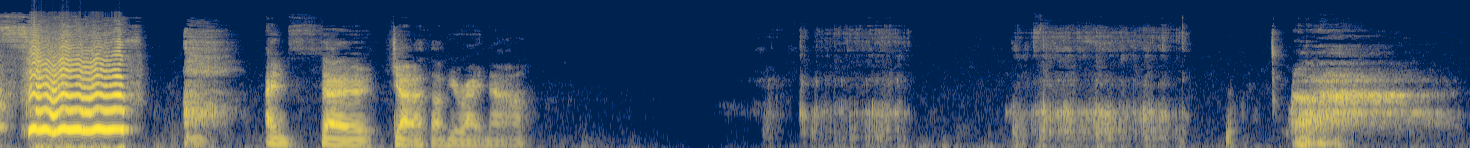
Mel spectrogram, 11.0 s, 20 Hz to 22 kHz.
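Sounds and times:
person making breathy vocal noises: 1.4 - 1.9, 9.6 - 11.0.

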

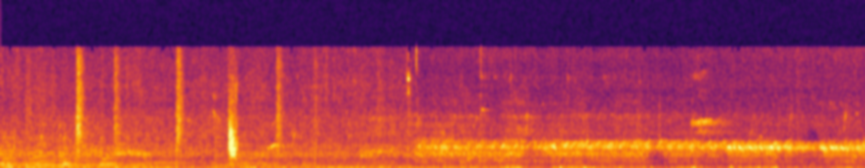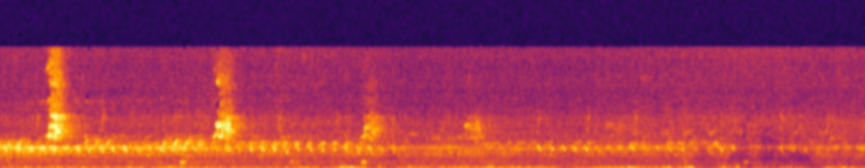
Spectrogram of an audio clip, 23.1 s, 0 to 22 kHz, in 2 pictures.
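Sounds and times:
low rumble: 0.0 - 8.8
chorus of calling animals: 3.1 - 12.4.

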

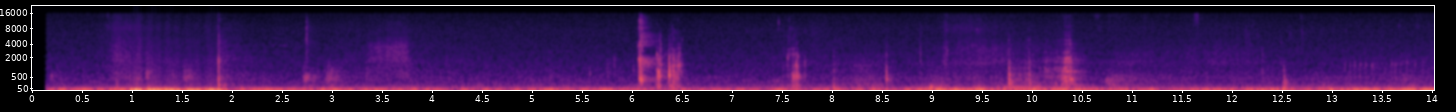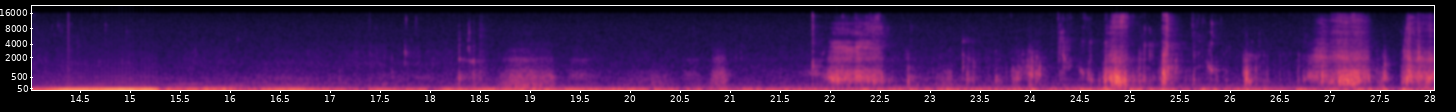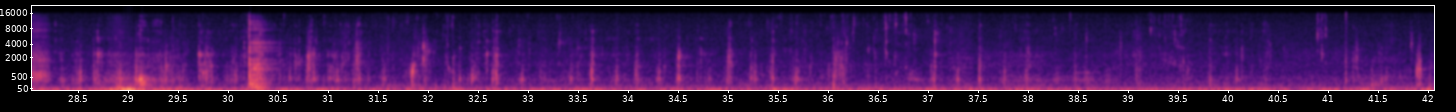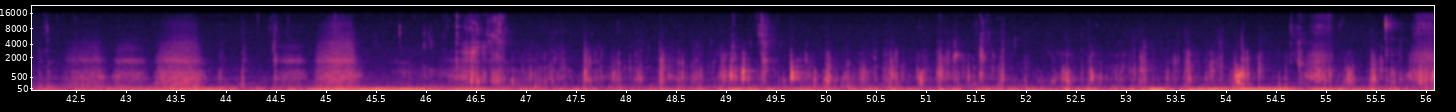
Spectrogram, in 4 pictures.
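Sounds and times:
close-miked eating and chewing: 7.4 - 8.7, 17.3 - 19.6, 20.2 - 56.0.

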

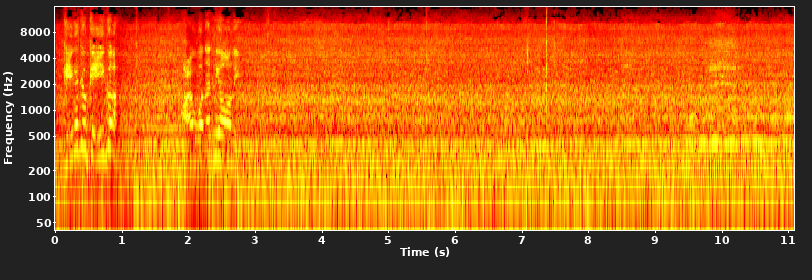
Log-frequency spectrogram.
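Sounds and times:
engine humming: 0.0 - 11.0.

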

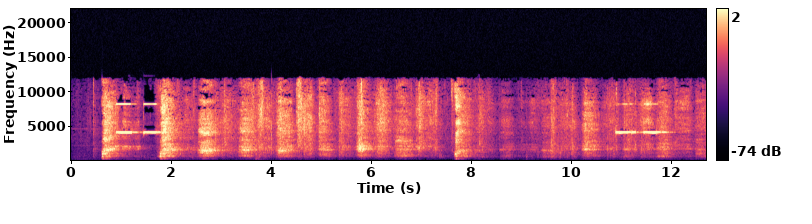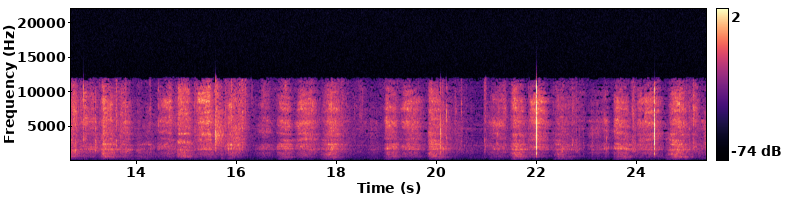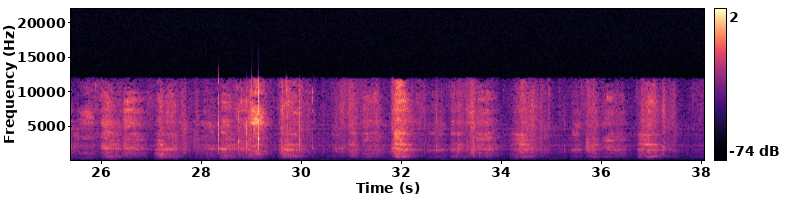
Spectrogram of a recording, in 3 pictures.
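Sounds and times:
woman breathing heavily: 0.5 - 38.0
high electronic beep: 0.9 - 1.8.

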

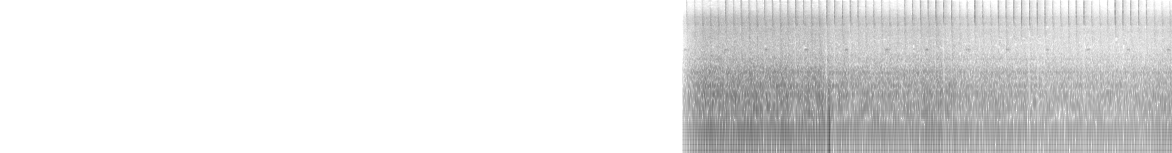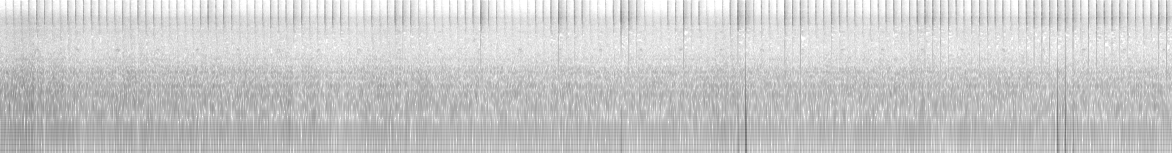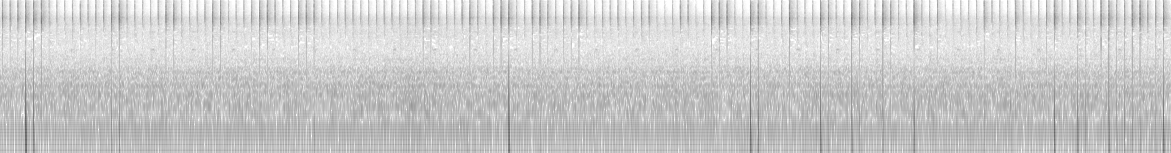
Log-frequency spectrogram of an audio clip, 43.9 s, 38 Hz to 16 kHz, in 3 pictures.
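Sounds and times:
laser snapping clicks: 9.0 - 43.9.

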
